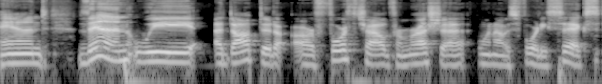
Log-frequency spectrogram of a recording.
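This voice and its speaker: A woman's very deep, low-pitched voice with an American accent, bright and sharp in tone, with ordinary pitch variation on a very clean recording with a silent background. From Oklahoma. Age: 60s. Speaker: author and natural health coach. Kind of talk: interview conversation. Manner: casual, with frequent fillers.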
